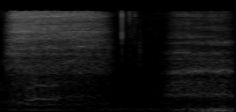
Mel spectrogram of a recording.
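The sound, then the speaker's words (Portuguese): A person demonstrates slow, deep breathing: a long, airy inhale lasting about a second, a short pause, then a breathy exhale, imitating a baby's breathing. “Nós precisamos aprender a respirar como um bebê.”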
